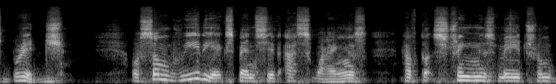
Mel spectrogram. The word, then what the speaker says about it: Aswang: the the benefit of pronouncing the word correctly Aswang not a Shuang whatever you were talking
